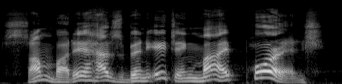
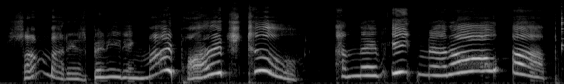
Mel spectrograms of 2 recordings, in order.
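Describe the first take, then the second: First: Louder, gruff-toned papa bear; big papa bear, louder and indignant. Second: Very high, squeaky little cub; tiny baby bear crying out. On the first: Papa Bear finds his porridge eaten, loud bear voice. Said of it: "said in his Papa Bear voice". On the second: Baby Bear discovers his empty bowl, very high squeaky cub voice. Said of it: "Then Baby Bear cried". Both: A narrator's reading.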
